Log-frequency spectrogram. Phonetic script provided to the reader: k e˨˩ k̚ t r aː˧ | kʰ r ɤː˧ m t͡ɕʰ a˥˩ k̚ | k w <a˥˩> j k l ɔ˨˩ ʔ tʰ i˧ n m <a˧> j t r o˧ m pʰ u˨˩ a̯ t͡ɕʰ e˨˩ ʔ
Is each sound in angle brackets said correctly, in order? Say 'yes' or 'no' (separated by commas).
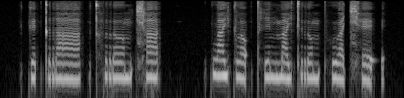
yes, yes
